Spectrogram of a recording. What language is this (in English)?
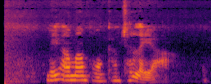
Cantonese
